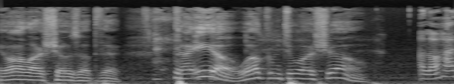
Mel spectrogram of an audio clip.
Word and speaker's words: Ka'io: put in say all our shows up there Kao Welcome to our show Aloha thank you for having me am I pronouncing it right you are okay yeah I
